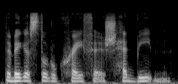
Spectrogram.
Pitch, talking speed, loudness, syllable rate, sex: 140 Hz, 200 wpm, -20 LUFS, 6.1 syllables/s, female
